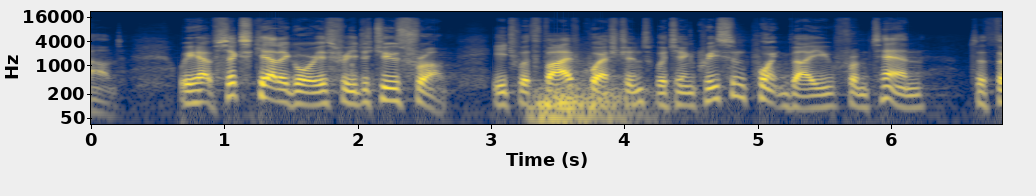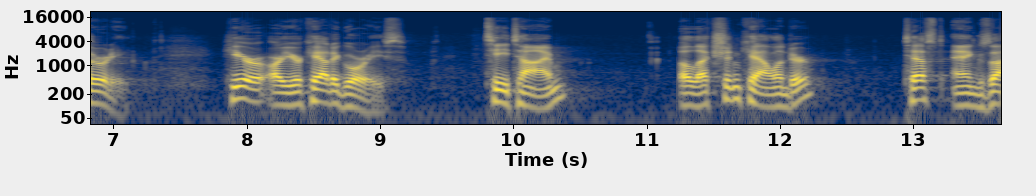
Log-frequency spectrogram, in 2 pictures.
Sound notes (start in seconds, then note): none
